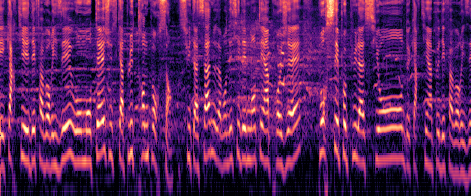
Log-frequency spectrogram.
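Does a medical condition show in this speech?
No.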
